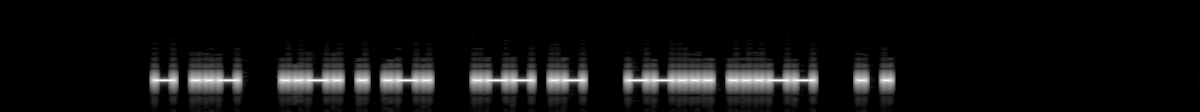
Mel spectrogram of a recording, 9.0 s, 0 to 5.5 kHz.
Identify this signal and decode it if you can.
Morse code, heard as a keyed tone, about 25 wpm, 600 Hz. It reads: TU FER WA 73 EE
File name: POTA301a 25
